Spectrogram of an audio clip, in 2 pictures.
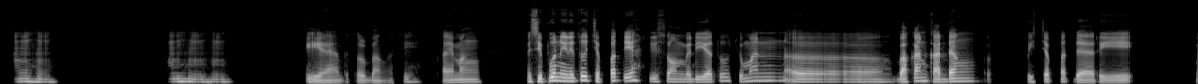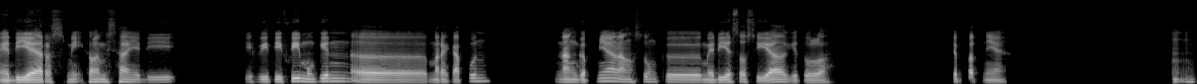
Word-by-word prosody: Mhm 130 - -7
mhm. 125 -3 -5 1.1
Mhm 130 +1 -5
mhm 130 -2 -4
mhm, 115 0 -9 0.8
iya, 95 -3 0
betul 100 +1 -6
banget 90 0 -7
sih, 115 0 -10 0.3
kayak 100 0 -1
emang 110 0 -2 0.5
meskipun 165 +7 +6
ini 155 -1 +6
tuh 190 - +7
cepet 175 -1 +2
ya 175 +3 +7
di 135 - -2
sosial 130 -1 -2
media 120 0 +2
tuh 165 +1 -5
cuman, 175 +4 -3
eee, 120 -2 -1 0.2
bahkan 155 +8 +4
kadang, 140 +5 +3
eee, - - -18 0.3
lebih 115 - -6
cepat 130 - -5
dari 100 -1 +1 0.7
media 105 +2 +6
resmi, 105 +2 -5
kalau 115 -1 0
misalnya 115 0 -2
di 110 +1 -7 0.7
TV-TV 115 +3 +1
mungkin, 145 +2 0
eee, 105 -1 +1
mereka 105 0 -2
pun 150 +4 -7 0.7
nanggapnya 115 +6 0
langsung 115 +1 -5
ke 110 -1 0
media 110 0 +1
sosial 110 +1 +1
gitu 100 0 -4
loh. 100 0 -1 1.2
Cepatnya. 100 0 -5 1.6
Mhm, 120 +1 -10
115 Hz, 120 wpm, -23 LUFS, 105-130 Hz, 1.6 s, tuh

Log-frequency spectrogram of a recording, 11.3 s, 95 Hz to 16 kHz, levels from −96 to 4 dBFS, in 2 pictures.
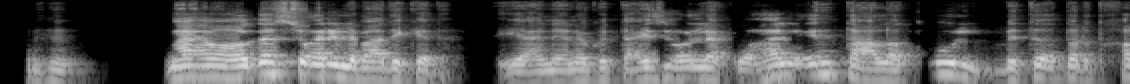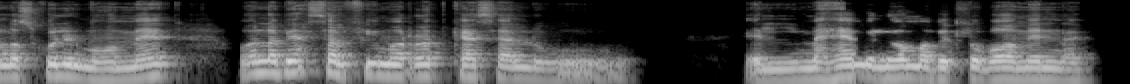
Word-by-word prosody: اهم. 110 -1 -11 0.4
ما 145 +1 +5
هو 145 -1 +7
ده 185 - +7
السؤال 180 -3 +6
اللي 145 -3 +7
بعد 125 -1 +1
كده، - - -4
يعني 105 +1 -3
أنا 115 +1 -2
كنت 120 +3 -5
عايز 130 +4 -1
أقول 135 0 0
لك، 130 - 0
وهل 140 +8 +1
أنت 175 +1 -1
على 120 -2 +2
طول 350 -6 0
بتقدر 150 -7 -2
تخلّص 150 0 -3
كلّ 160 +1 -1
المهمات؟ 140 +3 -3 0.3
والّا 190 +2 0
بيحصل 195 -2 0
في - - -4
مرّات 160 -1 -1
كسل 145 -3 -3
و 120 -1 -10 0.6
المهام 125 +5 -2
اللي 145 -3 0
همّ 140 -1 0
بيطلبوها 130 0 -1
منّك؟ 125 -2 -5
140 Hz, 175 wpm, -21 LUFS, 125-160 Hz, 0.6 s, هو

